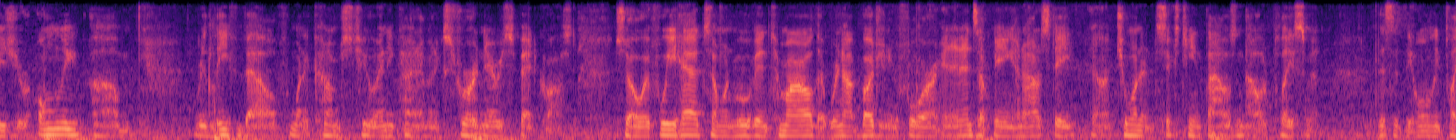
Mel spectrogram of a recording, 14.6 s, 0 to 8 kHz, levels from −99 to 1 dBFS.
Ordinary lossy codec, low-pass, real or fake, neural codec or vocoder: Opus, 24 kbps; 7.2 kHz; fake; codec, 16 kHz, 8 kbps, FreqCodec, larger model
